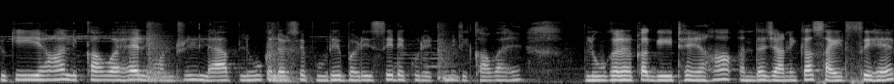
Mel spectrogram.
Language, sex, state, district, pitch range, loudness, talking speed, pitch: Hindi, female, Maharashtra, Chandrapur, 195-210 Hz, -18 LUFS, 200 wpm, 200 Hz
